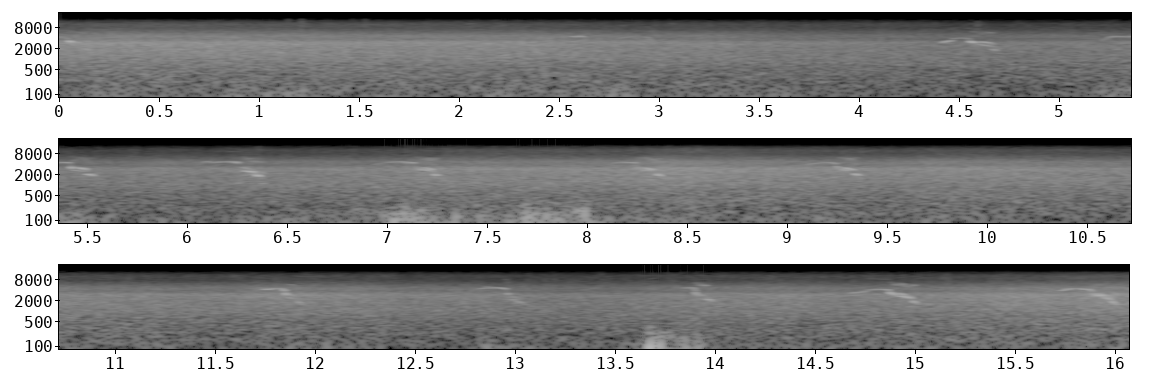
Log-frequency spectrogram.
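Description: A bird calling: a series of short, thin, high notes, each sliding down in pitch, repeated irregularly a second or so apart over a steady hiss of wind and outdoor noise, with a few low bumps.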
